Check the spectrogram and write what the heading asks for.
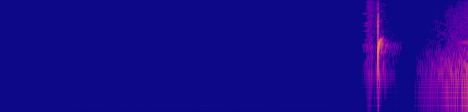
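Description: Dead silence, broken near the end by one short, sharp pop of a sound effect: the first sound of a TV channel's closing ident.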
